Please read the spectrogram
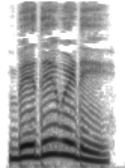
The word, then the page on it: ಬೆದೆವಡೆ: bedevaḍe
